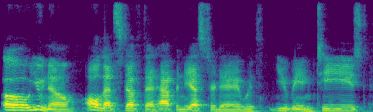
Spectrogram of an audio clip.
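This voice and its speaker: A man's voice: mid-range voice, unhurried, natural voice. A man voicing a kindly, forgetful old shopkeeper in an audiobook, with a fatherly, questioning manner. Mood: concerned.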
